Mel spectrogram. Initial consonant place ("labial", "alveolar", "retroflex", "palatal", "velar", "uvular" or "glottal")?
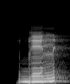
labial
